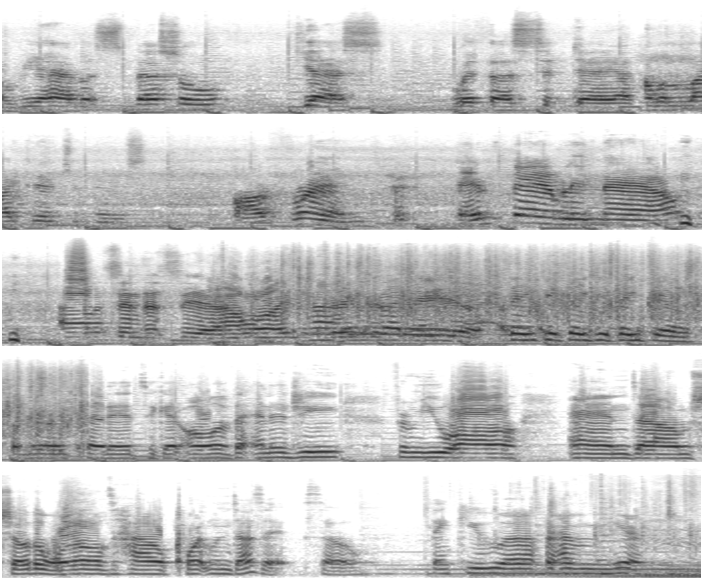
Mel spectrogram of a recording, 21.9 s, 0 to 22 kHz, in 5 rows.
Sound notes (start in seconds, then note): 8.4 laughing; 10.0 crowd applauding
